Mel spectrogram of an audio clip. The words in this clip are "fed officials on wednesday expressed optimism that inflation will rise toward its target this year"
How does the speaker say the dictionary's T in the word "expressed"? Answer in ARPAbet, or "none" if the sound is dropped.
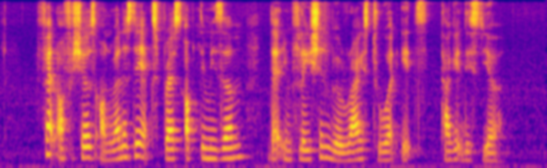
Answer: none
